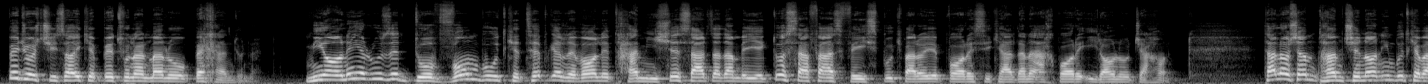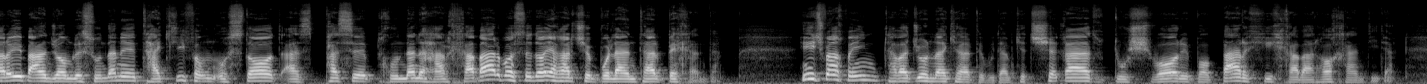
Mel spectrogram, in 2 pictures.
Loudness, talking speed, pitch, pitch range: -15 LUFS, 140 wpm, 145 Hz, 125-180 Hz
